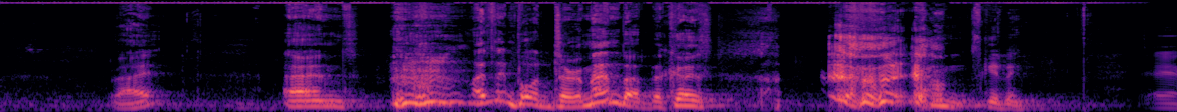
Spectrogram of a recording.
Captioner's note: coughs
